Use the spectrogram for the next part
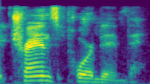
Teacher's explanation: Okay, and if we add an ED ending to the end of that word, we can change the pronunciation of that T to a D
